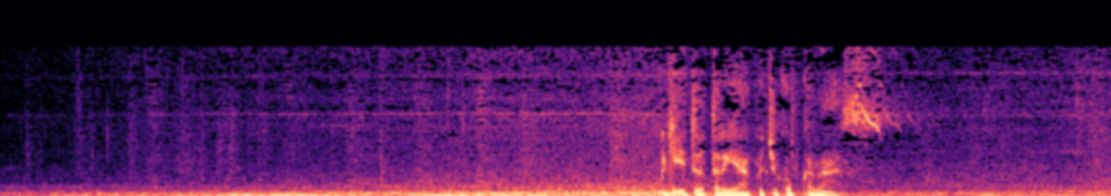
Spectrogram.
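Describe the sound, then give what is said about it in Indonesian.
A loud, steady machine drones and rumbles throughout, heavy in the low end, while a person speaks briefly over the noise partway through. “Karena, ya, maklumlah, suara mesin tersebut sangat bising.”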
